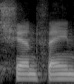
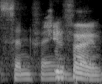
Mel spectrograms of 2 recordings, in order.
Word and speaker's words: Sinn Féin: How do you pronounce it? Sinn Féin? Sinn Féin.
